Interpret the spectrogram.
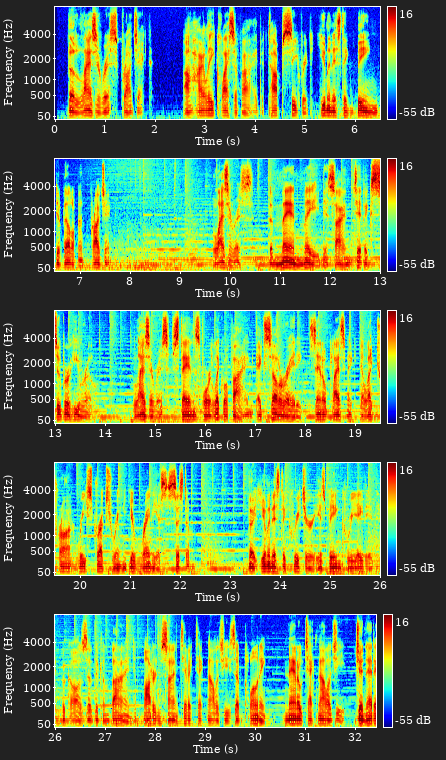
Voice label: Audio Voice Over; L.A.Z.E.R.U.S.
